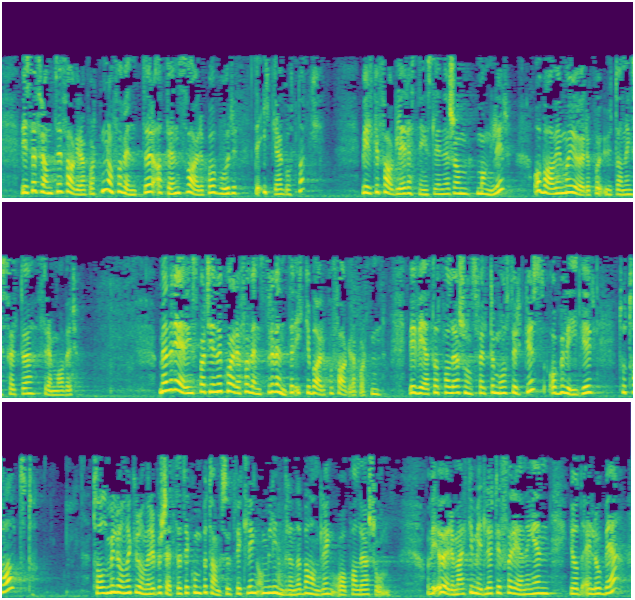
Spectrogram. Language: Norwegian Bokmål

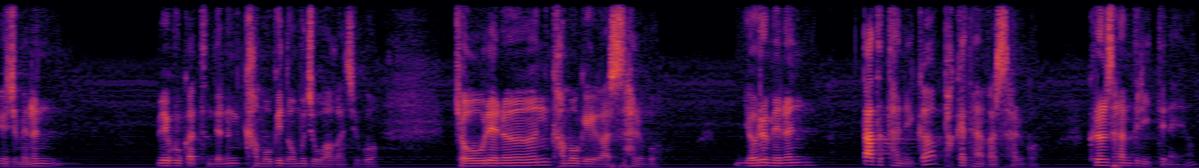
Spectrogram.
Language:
Korean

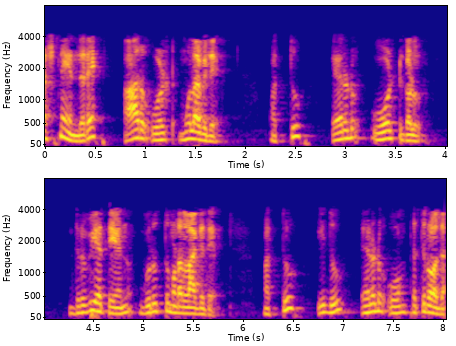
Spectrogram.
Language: Kannada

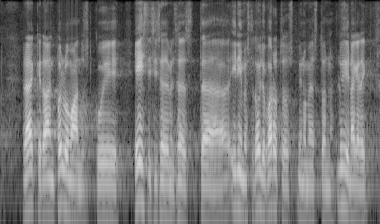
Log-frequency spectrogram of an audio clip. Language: Estonian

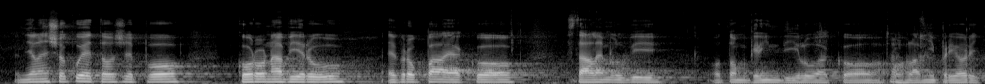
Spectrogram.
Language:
Czech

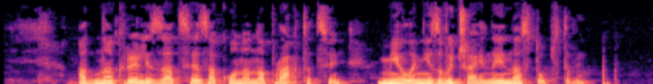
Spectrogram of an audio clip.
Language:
Belarusian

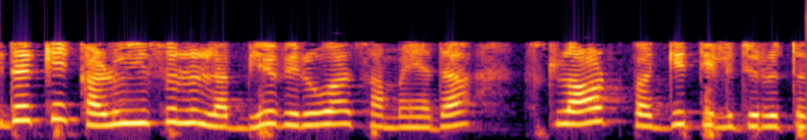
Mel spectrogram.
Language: Kannada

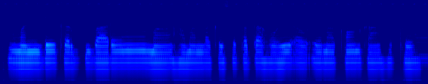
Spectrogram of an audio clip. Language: Chhattisgarhi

